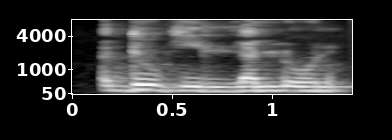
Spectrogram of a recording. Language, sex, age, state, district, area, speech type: Manipuri, female, 45-60, Manipur, Bishnupur, rural, spontaneous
